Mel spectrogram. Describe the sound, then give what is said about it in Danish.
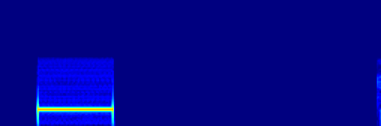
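A single steady telephone ringing tone of an outgoing call, placed live on radio to a football club's board chairman, sounds for about a second, then a long silence follows as the line waits, with the next ring just starting at the very end. “Ham ringer vi til nu.”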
